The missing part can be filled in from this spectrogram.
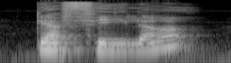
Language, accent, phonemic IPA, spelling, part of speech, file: German, Austria, /ˈfeːlɐ/, Fehler, noun, De-at-Fehler.ogg
- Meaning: fault, error, mistake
